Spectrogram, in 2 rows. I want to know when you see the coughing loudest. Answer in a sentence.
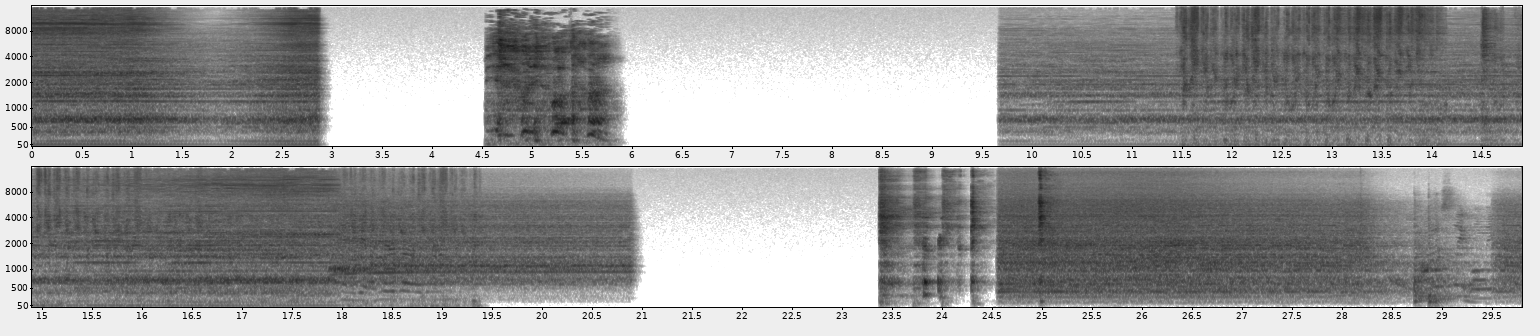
The volume of the coughing peaks at 5 seconds.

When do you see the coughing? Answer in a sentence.
The coughing can be heard from 4.5 to 5.8 s and from 23.4 to 25.1 s.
